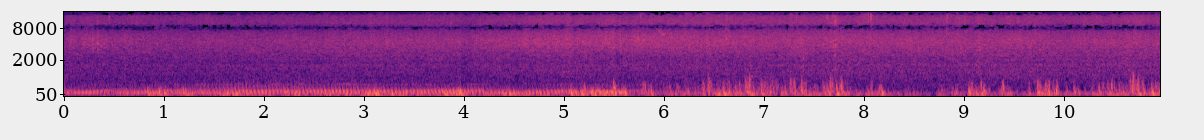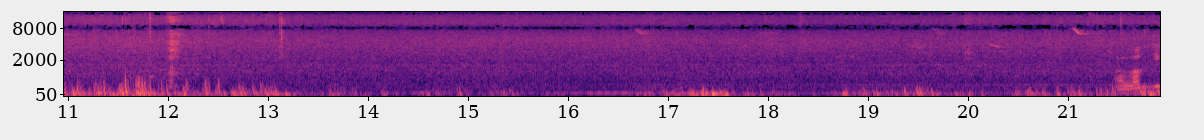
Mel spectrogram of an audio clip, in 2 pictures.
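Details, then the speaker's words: Sick calf's lungs heard through a stethoscope by a veterinarian in one quadrant: muffled, harsh, irregular bubbling pops with a rasping, saw-like quality, like a pot bubbling, from secretions; coarse crackles, consistent with pneumonia. "it's a lot like a pot bubbling, that's also the sound. the secretion in this quadrant of her lungs"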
